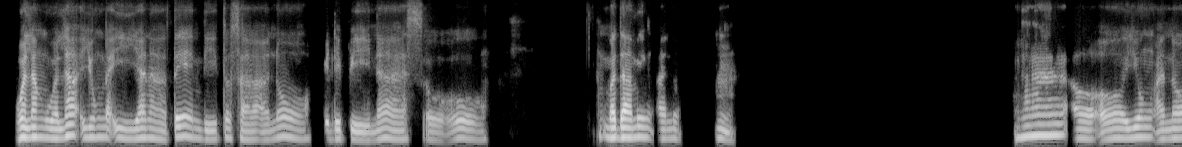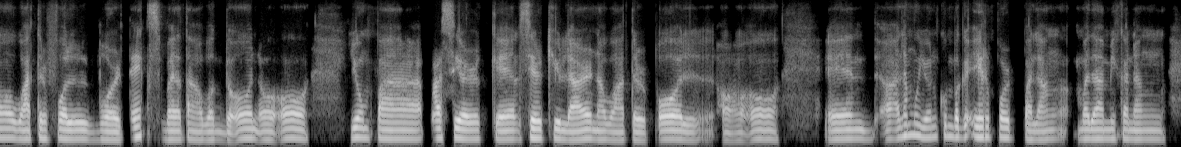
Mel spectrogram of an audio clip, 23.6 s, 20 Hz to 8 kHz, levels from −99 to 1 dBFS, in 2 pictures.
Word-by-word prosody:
walang-wala 155 +2 +4
yung 155 0 -1
NAIA 145 -1 0
natin 145 +3 +1
dito 130 +3 -4
sa 125 -3 -3
ano, 145 -2 -3
Pilipinas, 130 +1 -2
oo. 125 +2 -4 1.1
Madaming 155 0 +6
ano 140 0 -3 0.4
hmm. 130 -5 -3 2.9
Ah, 185 +3 +2
oo, 140 +1 +1
yung 155 +2 0
ano, 145 +2 +1
waterfall 135 0 +1
vortex 125 +6 0
ba 125 -1 0
tawag 120 -1 -3
doon, 140 +2 +1
oo. 135 +3 +2 0.5
Yung 150 -1 +2
pa 130 -2 0
pa-cirlcle, 130 -3 +2
circular 135 -2 +3
na 125 -1 -2
waterfall, 120 +1 0
oo. 120 +4 -3 0.5
And, 135 0 -1
ah, 135 +1 -4
alam 180 +7 -1
mo 185 - -1
yun, 155 -1 -1
kumbaga 165 -1 -2
airport 155 -2 +2
pa - - -1
lang 125 +2 -5 0.2
madami 135 0 0
ka 140 - -2
ng, 130 -1 -5
135 Hz, 105 wpm, -22 LUFS, 125-150 Hz, 2.9 s, Madaming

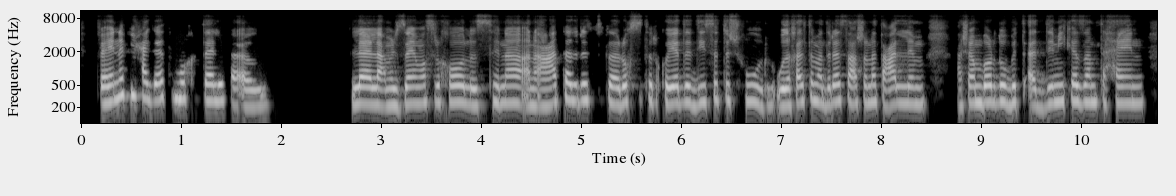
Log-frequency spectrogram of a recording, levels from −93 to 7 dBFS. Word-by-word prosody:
فهنا 250 +7 +4
في 330 0 0
حاجات 275 0 +2
مختلفة 260 -3 +1
أوي. 205 +1 -1 0.9
لا 230 0 +6
لأ 220 -1 +3
مش 215 0 0
زي 230 +3 0
مصر 245 +1 -3
خالص، 245 -2 0
هنا 240 0 0 0.2
أنا 215 - -1
قعدت 225 +5 0
أدرس 265 0 0 0.2
رخصة 245 +2 -2
القيادة 240 -1 +2
دي 240 +1 -3
6 270 +2 -6
شهور 250 -4 -4
ودخلت 235 +5 +2
مدرسة 250 0 0
عشان 240 +1 -3
أتعلم، 230 0 -2 0.3
عشان 240 +3 0
برضو 250 +1 +3
بتقدمي 235 0 -1
كذا 250 -1 +1
امتحان، 240 -1 -3
245 Hz, 160 wpm, -23 LUFS, 230-255 Hz, 0.9 s, لا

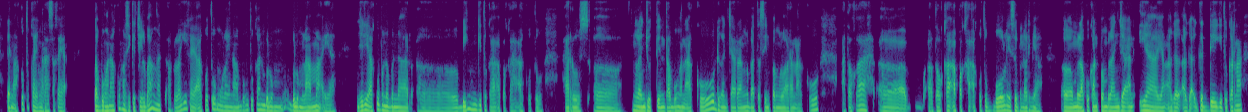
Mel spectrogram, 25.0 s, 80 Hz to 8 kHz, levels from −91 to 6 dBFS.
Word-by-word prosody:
Dan 95 +1 +3
aku 150 +10 -3
tuh - - -4
kayak 105 -4 0
ngerasa 100 +1 -2
kayak 100 -2 -4 0.5
tabungan 115 +1 +4
aku 150 +7 -3
masih 115 -6 -1
kecil 110 0 0
banget, 150 -2 +3 0.2
apalagi 110 +11 -2
kayak 100 -4 0
aku 135 - -3
tuh 155 -2 0
mulai 120 -5 0
nabung 115 +5 -2
tuh - - -2
kan 140 -2 0
belum 110 - 0
belum 110 -4 +4
lama 105 +2 +3
ya. 90 0 -4 0.5
Jadi 125 +5 +4
aku 130 +6 0
bener-bener, 105 -4 +3 0.2
eee, 95 -1 -5
bingung 140 +6 +2
gitu 130 0 -2
Kak, 105 0 -4
apakah 100 0 -10
aku 100 +1 -8
tuh 100 -1 -6 0.5
harus, 100 -1 0
eee, 95 -3 -1 0.3
ngelanjutin 105 -2 +4
tabungan 105 +1 +2
aku 115 - +2
dengan 105 -6 0
cara 95 -1 -1
ngebatasin 105 0 -1
pengeluaran 100 -1 0
aku 125 +9 -3 0.5
ataukah, 130 +7 -1 0.2
eee, 100 -5 0 0.5
ataukah 100 +1 -1
apakah - - -3
aku - - -7
tuh 115 - -2
boleh 115 +1 +4
sebenarnya, 100 -3 0 0.4
eee, 105 -1 +4
melakukan 110 +1 +4
pembelanjaan 110 0 +3 0.2
iya, 120 -4 +4
yang 105 0 +1
agak-agak 105 0 0
gede 110 -2 +3
gitu, 100 - -2
karena 130 +4 +2
105 Hz, 145 wpm, -22 LUFS, 100-115 Hz, 0.5 s, tabungan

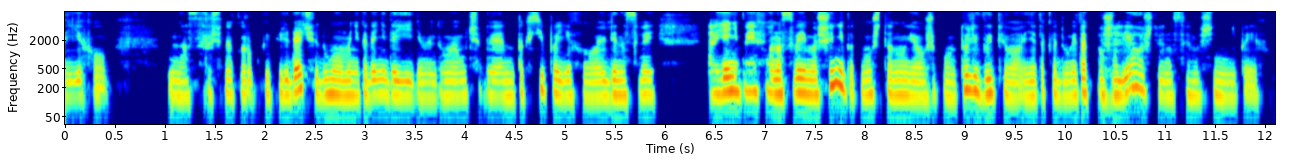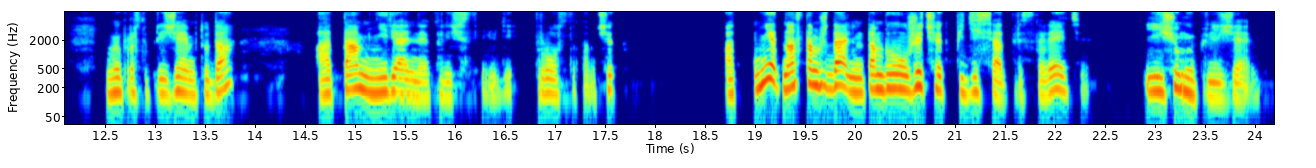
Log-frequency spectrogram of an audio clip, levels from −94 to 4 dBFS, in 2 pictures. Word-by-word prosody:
ехал. 135 - -9 0.6
У - - -8
нас 135 -1 -9
с - - -15
ручной 155 -1 -9
коробкой 145 0 -9
передач. 155 +7 0
Я 150 - -5
думала, 145 0 -1
мы 140 - -2
никогда 140 +1 -5
не 150 0 -4
доедем. 135 -2 -5
Я 130 - -9
думаю, 140 +1 -9
лучше 145 0 -11
бы 145 - -9
я 135 0 -6
на 135 -1 -8
такси, 155 +5 -6
поехала 140 -3 -6
или 140 +2 -4
на 145 0 -3
своей. 145 0 -6 0.5
А 150 - -4
я 165 +2 +4
не 170 -1 +2
поехала 165 -1 -4
на 150 - +3
своей 155 +1 0
машине, 205 - +2
потому 140 0 -8
что, 150 0 -6
ну, 145 0 -4
я 135 -1 -5
уже, 140 +3 -9
по-моему, 130 -2 -11
то 180 - -2
ли 180 -1 +1
выпила. 150 -3 -4
А - - -7
я 135 0 -5
такая 145 - -9
думаю: 135 +1 -8
"Я - - -10
так 155 -2 -1
пожалела, 150 +8 -2
что 150 -4 -11
я - - -9
на 135 - -9
своей 145 +2 -12
машине 135 -1 -8
не 130 0 -12
поехала". 70 -2 -13 0.4
Мы 160 +2 +2
просто 155 -2 -6
приезжаем 155 0 0
туда, 160 - +1 0.8
а 150 +1 +1
там 185 0 +5
нереальное 155 -5 +2
количество 130 -2 -10
людей, - - -13 0.2
просто 150 -6 -4
там - - -12
чек - - -4 1.1
А 150 - +2
т - - -43
нет, 260 +4 +8
нас 205 +4 +7
там 245 -3 +8
ждали, 215 -4 +7
но 160 0 +3
там 185 +3 +6
было 195 +1 +6
уже 190 +4 +7
человек 180 -3 +1
50, 155 -7 0
представляете? 165 +8 -3 0.5
И 165 - 0
ещё 170 +4 +4
мы 160 -6 +3
приезжаем. 125 0 -5
145 Hz, 205 wpm, -24 LUFS, 135-165 Hz, 1.1 s, нет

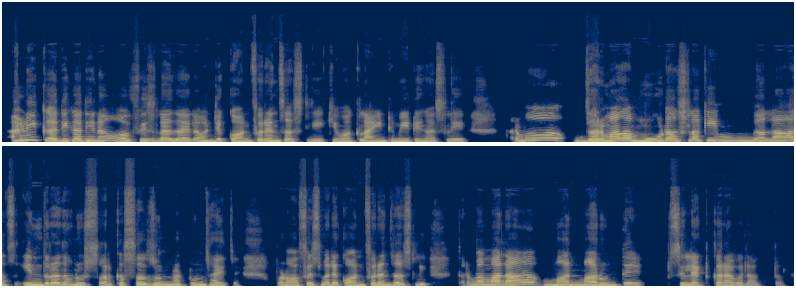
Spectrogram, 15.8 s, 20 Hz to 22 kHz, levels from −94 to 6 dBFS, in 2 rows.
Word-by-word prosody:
आणि 370 +5 +1
कधी-कधी 310 +1 +3
ना 300 0 +1 0.2
ऑफिसला 260 +3 -1
जायला, 240 -1 0
म्हणजे 240 +2 +1
कॉन्फरन्स 225 +3 +1
असली 190 -3 -4
किंवा 205 -1 -2
क्लायंट 200 -1 0
मीटिंग 200 -1 -1
असले, 180 -1 -6 0.5
तर 300 - -5
मग 360 - -3
जर 245 +3 +6
माझा 330 +3 +4
मूड 280 +5 +4
असला, 325 0 0
की 340 -1 -1
मला 275 -1 -2
आज 285 +1 -6
इंद्रधनुष 265 +2 +3
सारखं 255 +2 -3
सजून-नटून 245 -1 +1
जायचं 205 -6 -4
आहे, - - -22 0.3
पण 225 0 -2
ऑफिसमध्ये 265 +5 -1
कॉन्फरन्स 240 +5 0
असली, 215 -6 -4 0.4
तर 250 - -12
मग 285 - +1
मला 290 +2 +5 0.4
मन 280 +2 +2
मारून 255 0 +2
ते 285 +1 -3 0.4
सिलेक्ट 220 -5 -1
करावं 185 -3 -1
लागतं 155 -2 -13
255 Hz, 150 wpm, -23 LUFS, 220-285 Hz, 0.5 s, जर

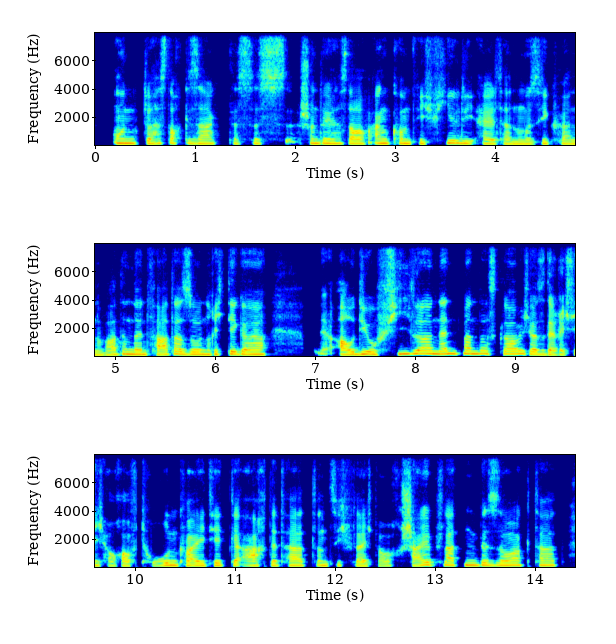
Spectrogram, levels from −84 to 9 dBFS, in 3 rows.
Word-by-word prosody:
Und 160 -2 +2
du 155 - +3
hast 160 +3 -5
auch 175 - -2
gesagt, 145 -2 -2
dass 145 -1 -8
es 145 - -3
schon 155 - -1
durchaus 150 -1 0
darauf 145 -1 +2
ankommt, 155 -2 0
wie 145 - -1
viel 175 +4 -2
die 155 +1 -1
Eltern 135 -2 -2
Musik 130 +2 -5
hören. 130 -2 -2
War 140 +2 +1
denn 170 -1 +2
dein 155 -2 +3
Vater 160 +5 +2
so 160 0 +2
'n 155 - +2
richtiger, 160 -1 +2 0.5
äh, - - -7
Audiophiler 170 +6 +3
nennt 190 +1 +3
man 200 -2 +3
das, 195 -2 -2
glaub 180 +1 +2
ich, 190 - -1
also 155 -2 +2
der 145 -2 +3
richtig 140 +1 -3
auch 140 0 -6
auf 135 - 0
Tonqualität 155 0 0
geachtet 150 -1 -1
hat 150 0 0
und 145 -4 -3
sich 155 - -8
vielleicht 125 -3 -2 0.2
Schallplatten 170 +1 +1
besorgt 160 0 0
hat? 160 -1 -1
155 Hz, 185 wpm, -23 LUFS, 145-165 Hz, 0.5 s, du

